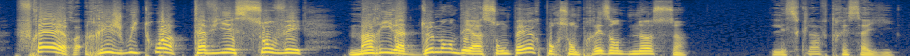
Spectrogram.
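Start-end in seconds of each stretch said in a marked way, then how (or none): 0.2-6.8 raised, high crying out. Entering the fort, the narrator greets Pierrot, crying out. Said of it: "lui criai-je en entrant".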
